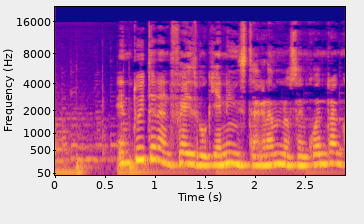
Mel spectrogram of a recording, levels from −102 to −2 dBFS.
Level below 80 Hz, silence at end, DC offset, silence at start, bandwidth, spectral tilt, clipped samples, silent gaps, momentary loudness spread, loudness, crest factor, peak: -36 dBFS; 0 s; under 0.1%; 0 s; 16.5 kHz; -5 dB/octave; under 0.1%; none; 11 LU; -16 LUFS; 12 dB; -4 dBFS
